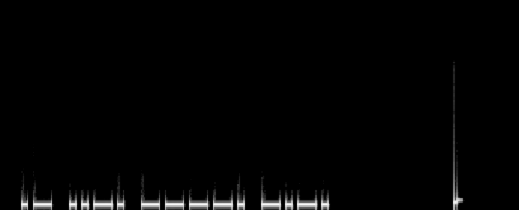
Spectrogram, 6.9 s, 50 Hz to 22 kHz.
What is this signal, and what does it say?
Morse code, heard as a keyed tone, about 16 wpm, 700 Hz. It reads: AF9C
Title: USA Callsign DE Callsign - 4 Characters - 15wpm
